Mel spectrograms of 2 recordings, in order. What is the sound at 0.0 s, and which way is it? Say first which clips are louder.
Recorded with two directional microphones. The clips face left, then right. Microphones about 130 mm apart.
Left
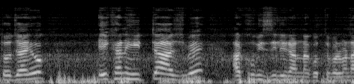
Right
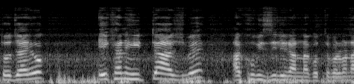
A man's voice: right 4 dB; 20° right (ahead or behind).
